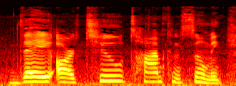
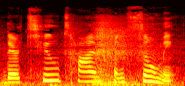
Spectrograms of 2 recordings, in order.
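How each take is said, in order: First: "They are" spelled out, each word weighted, slower; slow down and lean on "They are"; emphatic repeat. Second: Said in the usual way. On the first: Shown as a demonstration.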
